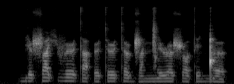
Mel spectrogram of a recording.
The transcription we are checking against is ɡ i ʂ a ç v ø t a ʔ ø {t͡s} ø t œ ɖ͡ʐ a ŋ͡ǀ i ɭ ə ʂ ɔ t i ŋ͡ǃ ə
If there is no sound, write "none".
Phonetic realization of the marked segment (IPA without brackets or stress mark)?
t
